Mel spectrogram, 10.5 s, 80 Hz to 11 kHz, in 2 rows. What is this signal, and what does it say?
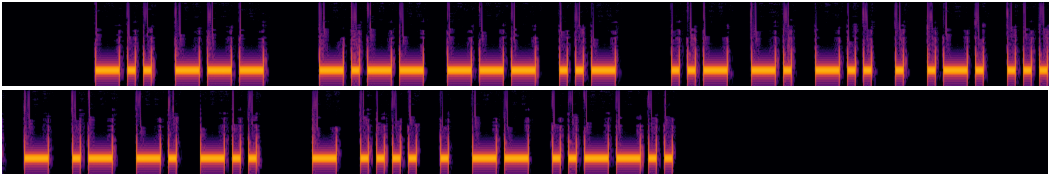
Morse code, heard as a keyed tone, about 30 wpm, 700 Hz. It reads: DO YOU UNDERSTAND THEM?
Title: Sentences from Top 600 Words 30wpm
